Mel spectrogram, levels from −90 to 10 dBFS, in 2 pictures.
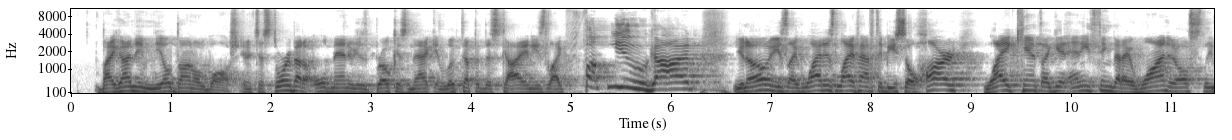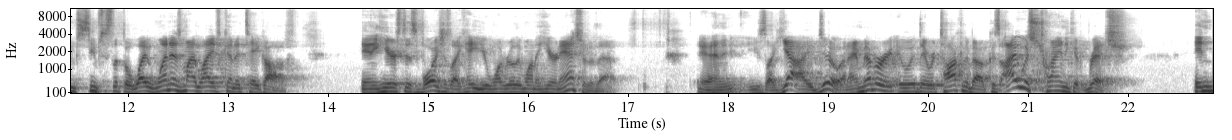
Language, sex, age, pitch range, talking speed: English, male, 30-49, 130-175 Hz, 280 wpm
